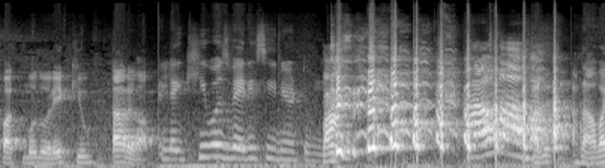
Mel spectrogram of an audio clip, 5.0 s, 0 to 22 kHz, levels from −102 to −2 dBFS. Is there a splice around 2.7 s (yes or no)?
yes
